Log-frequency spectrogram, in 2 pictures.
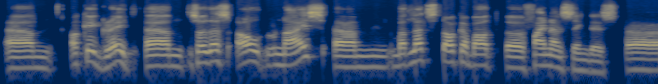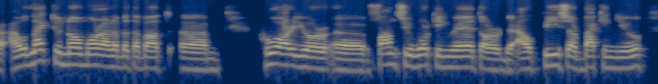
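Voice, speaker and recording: A man's voice: fairly high pitch, normal speed, mellow, no echo, muffled recording. A man from Afghanistan moderating an online panel, hesitant with many fillers and restarts.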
